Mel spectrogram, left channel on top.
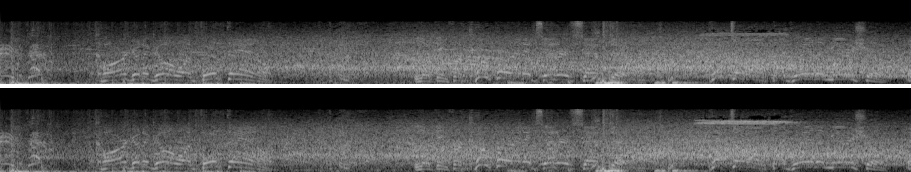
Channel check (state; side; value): normal; both; correlation 0.54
